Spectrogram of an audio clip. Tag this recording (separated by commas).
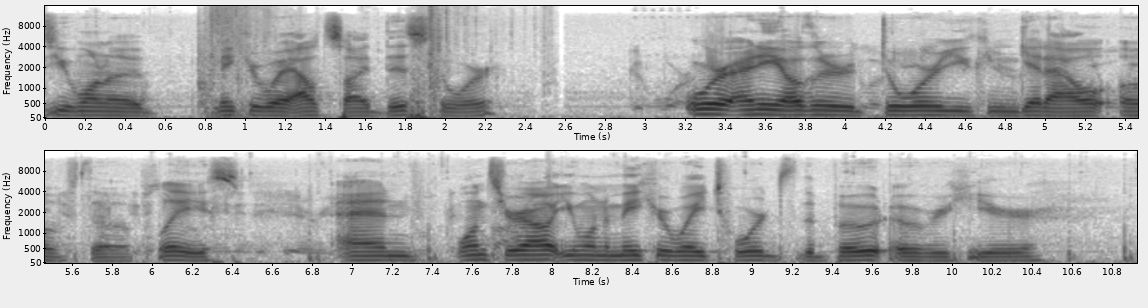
Speech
